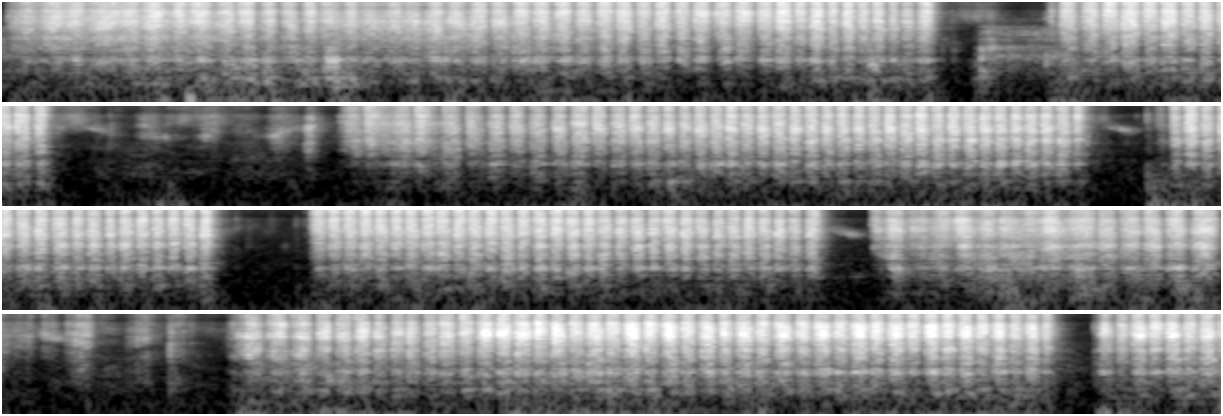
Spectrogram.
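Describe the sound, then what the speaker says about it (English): Long strokes of sanding a handmade journal cover, a harsh scratchy rasp repeated in bursts with short pauses between, close and steady. "if I do a little bit of sanding"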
